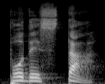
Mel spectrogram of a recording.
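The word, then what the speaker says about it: podestà: And so as the 12th century ended and the 13th progressed, the figure of the podista, that's P O D S T with an accent on the A, with a stress on the A, was affirmed.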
